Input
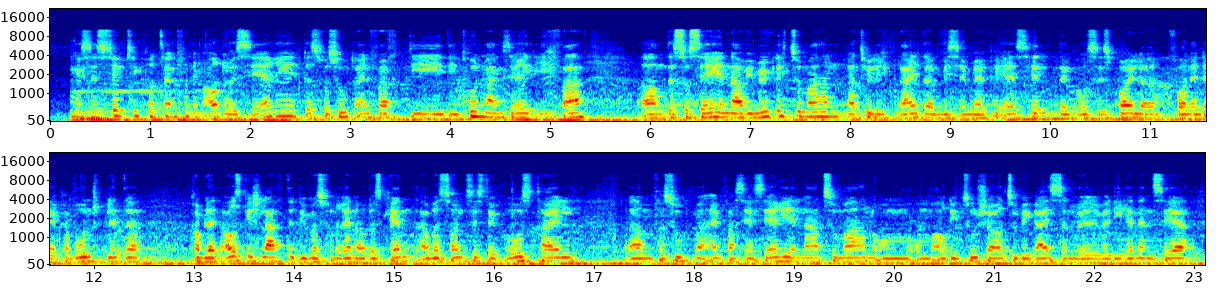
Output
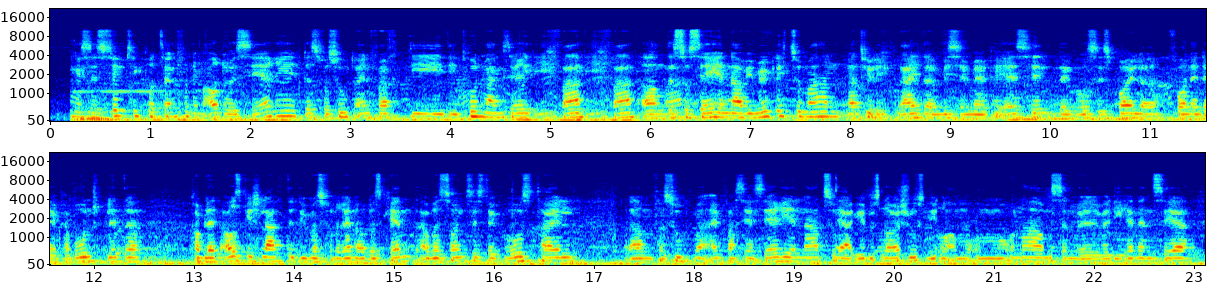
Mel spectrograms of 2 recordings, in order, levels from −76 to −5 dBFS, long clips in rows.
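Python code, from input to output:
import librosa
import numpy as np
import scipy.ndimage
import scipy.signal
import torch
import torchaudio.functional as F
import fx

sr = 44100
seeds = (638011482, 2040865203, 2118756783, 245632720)

y = fx.echo_throw(x, sr, start_s=4.73, length_s=0.66, ms=510, feedback_pct=35, wet_db=-2.0)
y = fx.doubler(y, sr, ms=29.0, db=-5.5, at=(7.9, 10.42))
y = fx.edit(y, sr, fx.reverse_span(start_s=19.41, length_s=2.16), tone=tone)
y = scipy.signal.sosfilt(scipy.signal.butter(2, 62.0, 'highpass', fs=sr, output='sos'), y)
y = y * 10.0 ** (-5.5 / 20.0)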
